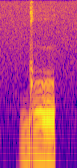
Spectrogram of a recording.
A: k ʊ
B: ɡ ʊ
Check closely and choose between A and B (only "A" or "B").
B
